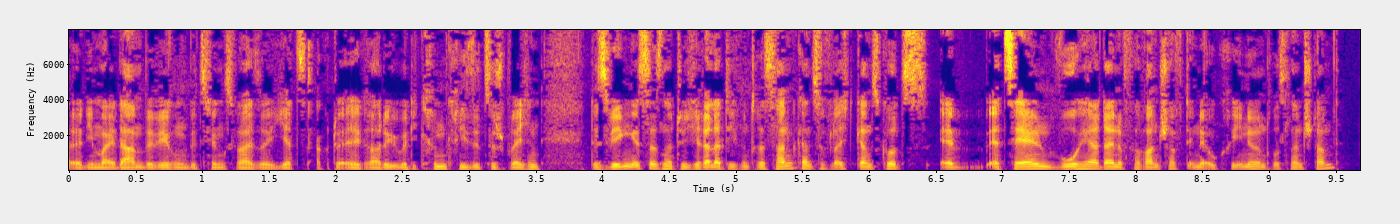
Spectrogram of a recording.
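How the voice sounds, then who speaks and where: A man's voice: lowish voice, dark tone, husky, dry recording. A man hosting a campus radio interview, asking questions in an informal way.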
